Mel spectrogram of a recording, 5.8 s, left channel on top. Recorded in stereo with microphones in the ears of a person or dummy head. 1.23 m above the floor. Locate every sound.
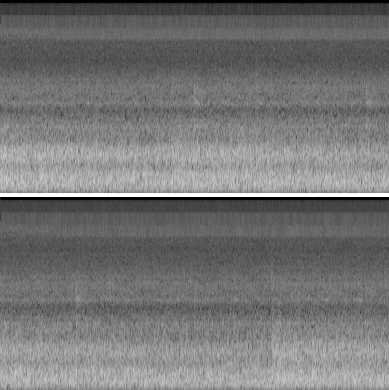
Only background noise.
